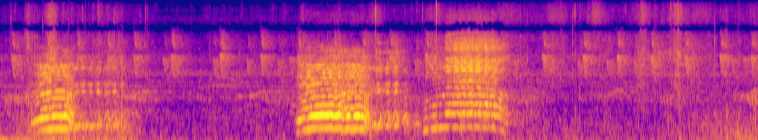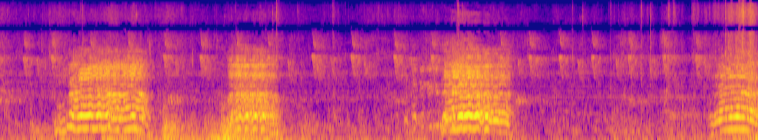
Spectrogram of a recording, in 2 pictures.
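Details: Several bleats from kept goats, wavering and nasal, spread through the recording in clusters of one or two roughly every five seconds, over a steady hiss with faint human voices in the gaps.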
